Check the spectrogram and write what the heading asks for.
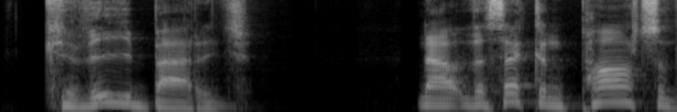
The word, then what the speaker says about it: Kviberg: you pronounce the name in this case it's pronounced heavy barrage now the second part of their bad is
